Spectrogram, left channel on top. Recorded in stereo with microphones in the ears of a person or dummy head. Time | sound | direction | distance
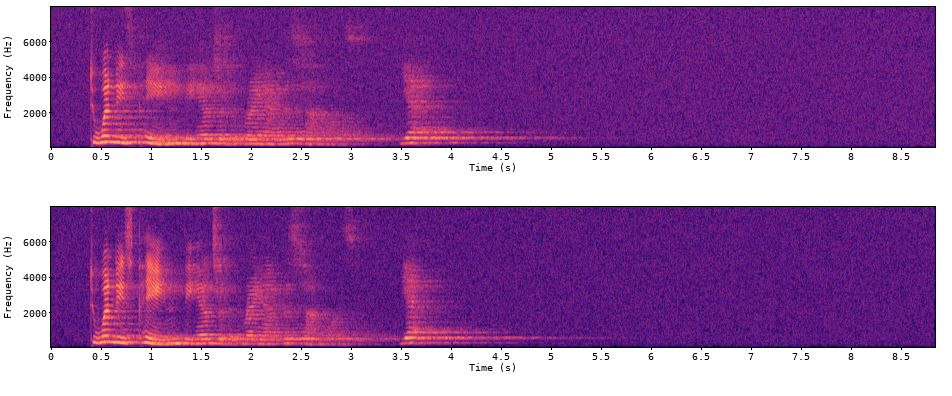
0.4 | a woman speaking | centre (ahead or behind) | 0.9 m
